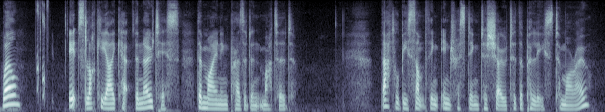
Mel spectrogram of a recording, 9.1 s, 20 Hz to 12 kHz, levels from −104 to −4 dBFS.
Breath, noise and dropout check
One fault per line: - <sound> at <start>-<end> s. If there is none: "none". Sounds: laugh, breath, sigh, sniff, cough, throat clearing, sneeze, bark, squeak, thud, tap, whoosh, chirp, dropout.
- chirp at 0.5-0.8 s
